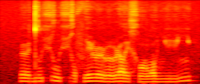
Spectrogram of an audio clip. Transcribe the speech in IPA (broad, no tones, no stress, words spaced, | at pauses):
øduçu çofi ɭøɭõɭʌe̯ xɔ̃lˠuʎiʎ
